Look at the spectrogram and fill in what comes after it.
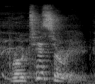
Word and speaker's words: rotisserie: This is a whole roastery chicken. – I'm sorry? – Roastery chicken. We're gonna roast Siri on the chicken. – Okay, cool. Rotisserie. – Rotisserie chicken. There you go. That's how you say it.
